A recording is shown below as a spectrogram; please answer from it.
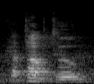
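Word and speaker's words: كتبت: So if this is the word I wrote, katabtu, apologize for the pronunciation, goes on the second last syllable because it's heavy.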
